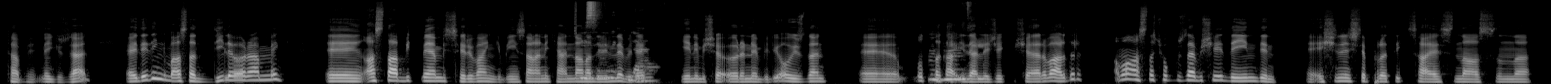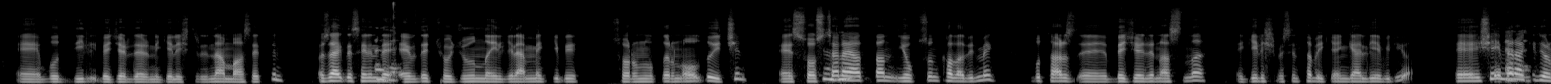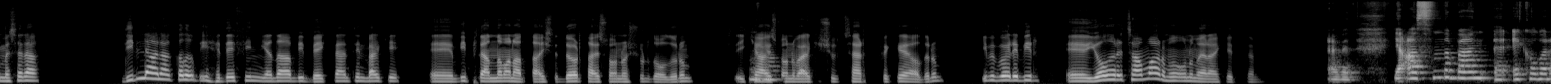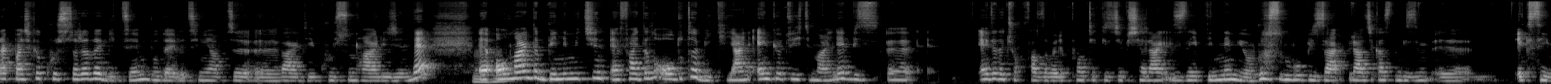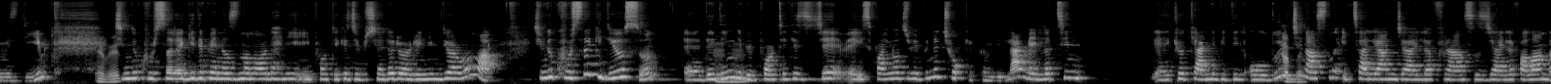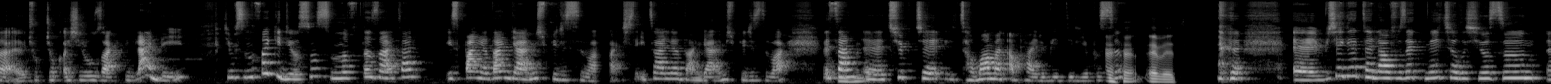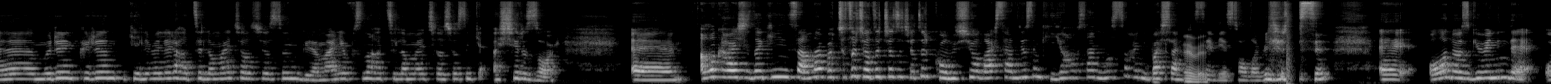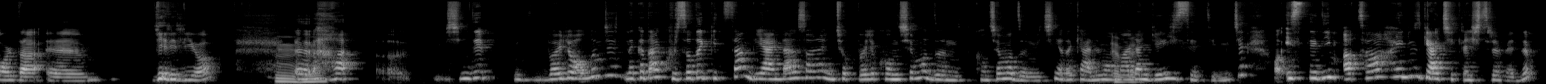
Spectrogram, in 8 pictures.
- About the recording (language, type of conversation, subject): Turkish, podcast, Dilini bilmediğin bir yerde insanlarla bağ kurmak için neler yaparsın?
- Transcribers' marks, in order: static; other background noise; laughing while speaking: "dinlemiyoruz"; chuckle; chuckle; laughing while speaking: "olabilirsin?"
